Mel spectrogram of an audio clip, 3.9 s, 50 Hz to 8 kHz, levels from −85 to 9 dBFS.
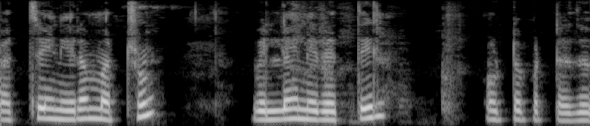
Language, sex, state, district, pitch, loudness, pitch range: Tamil, female, Tamil Nadu, Nilgiris, 210 Hz, -16 LUFS, 200-235 Hz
